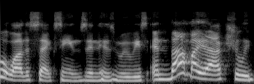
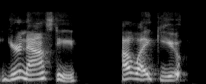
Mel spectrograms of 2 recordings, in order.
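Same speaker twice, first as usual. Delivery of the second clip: normal talking voice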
